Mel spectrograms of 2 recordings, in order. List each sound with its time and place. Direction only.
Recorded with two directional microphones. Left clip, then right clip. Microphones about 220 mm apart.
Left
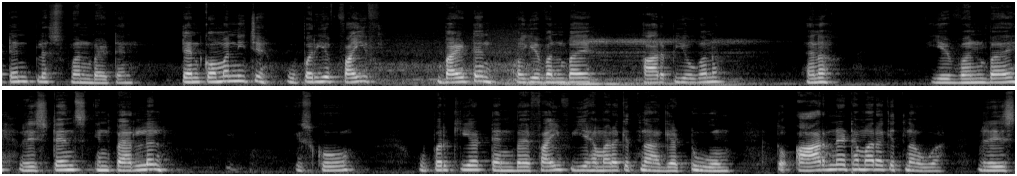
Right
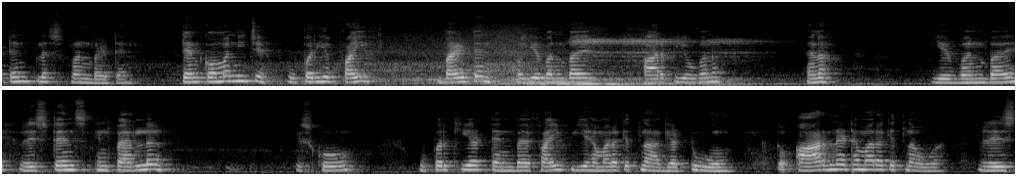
0.0 s speech: 35° left (ahead or behind)
13.1 s speech: 35° left (ahead or behind)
